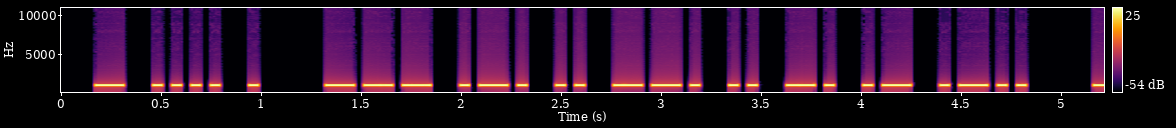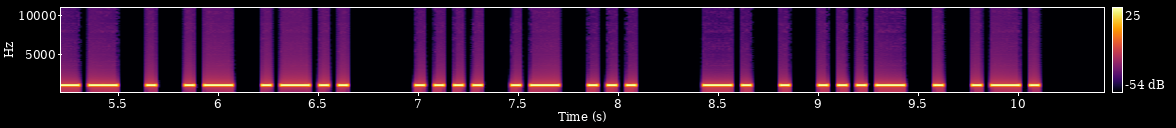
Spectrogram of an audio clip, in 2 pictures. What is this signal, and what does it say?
Morse code, heard as a keyed tone, about 25 wpm, 1000 Hz. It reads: THE ORIGINAL MEAL HAS NEVER
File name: qotdfiles / 25wpm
